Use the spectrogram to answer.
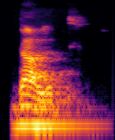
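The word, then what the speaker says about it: דלת: Agora, a próxima palavra aqui, ó, Dalet. Dalet começa com D. Se começa com D, corresponde ao nosso D de dado.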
